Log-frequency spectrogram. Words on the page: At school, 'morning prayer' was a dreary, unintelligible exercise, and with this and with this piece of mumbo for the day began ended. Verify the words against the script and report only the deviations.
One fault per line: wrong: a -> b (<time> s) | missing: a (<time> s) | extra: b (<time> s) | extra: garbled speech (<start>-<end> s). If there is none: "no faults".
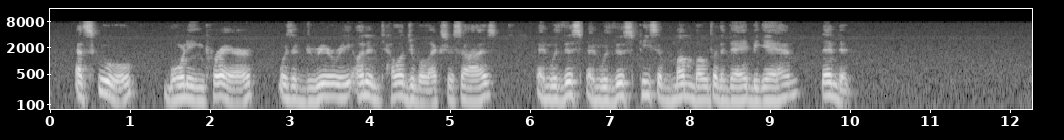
no faults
